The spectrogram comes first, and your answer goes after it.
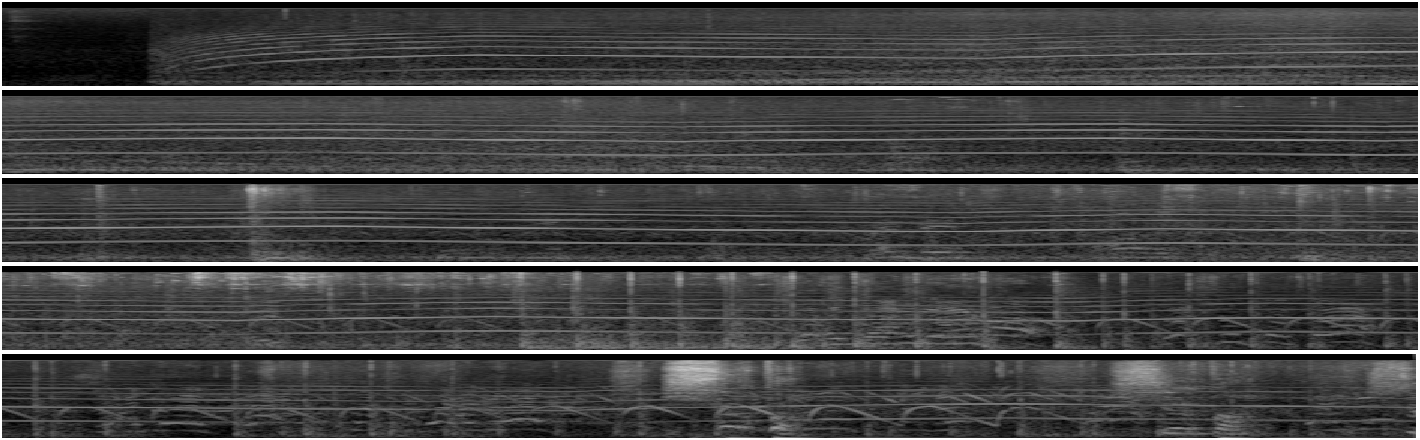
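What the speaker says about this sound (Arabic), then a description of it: "هذا صوت سيارات الشرطة" A police siren wails loudly and continuously, rising and falling in a steady cycle, with traffic rumble and occasional voices underneath.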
